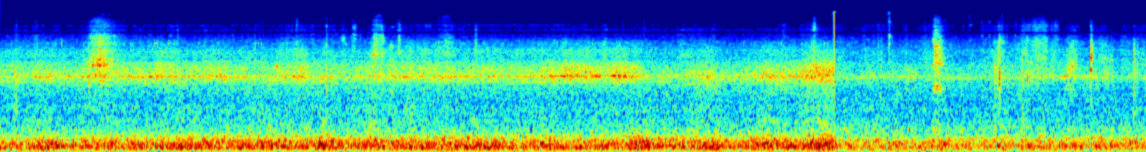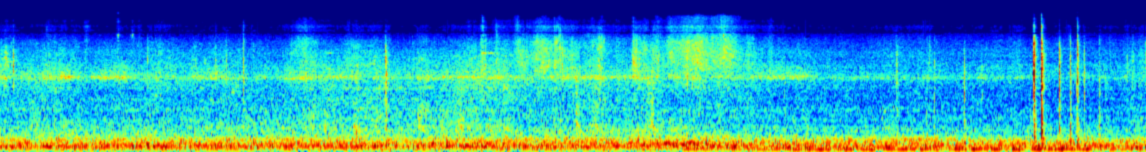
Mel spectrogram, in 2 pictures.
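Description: Shinkansen bullet train running at speed, heard inside the passenger cabin: a steady low rumble with a faint hiss above it. The noise changes abruptly about ten seconds in, and a few light clicks come near the end.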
